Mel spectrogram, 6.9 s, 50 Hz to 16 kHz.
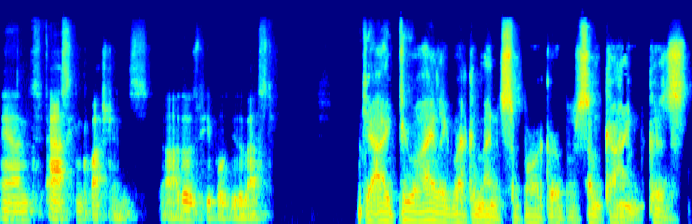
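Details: Adult male who had a total laryngectomy in 2020, speaking without a larynx; alaryngeal speech after total laryngectomy.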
